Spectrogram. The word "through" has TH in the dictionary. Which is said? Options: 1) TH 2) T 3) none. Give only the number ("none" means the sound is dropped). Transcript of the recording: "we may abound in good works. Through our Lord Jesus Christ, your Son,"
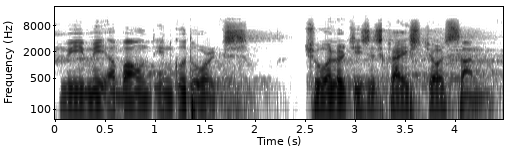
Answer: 2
